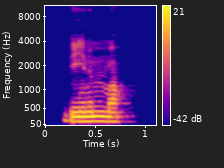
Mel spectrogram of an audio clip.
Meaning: while
- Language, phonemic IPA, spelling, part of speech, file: Moroccan Arabic, /biː.nɪm.ma/, بينما, conjunction, LL-Q56426 (ary)-بينما.wav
